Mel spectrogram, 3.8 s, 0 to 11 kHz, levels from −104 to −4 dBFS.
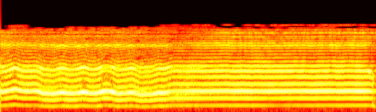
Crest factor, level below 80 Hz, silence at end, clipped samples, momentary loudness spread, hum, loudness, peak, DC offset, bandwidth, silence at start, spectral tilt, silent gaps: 12 dB; -64 dBFS; 0 s; under 0.1%; 3 LU; none; -13 LUFS; -2 dBFS; under 0.1%; 5.4 kHz; 0 s; -9 dB/octave; none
